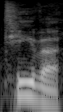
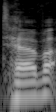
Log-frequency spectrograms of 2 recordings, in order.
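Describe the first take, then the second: First: It is said with an American pronunciation. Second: It is said with the native Hebrew pronunciation.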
